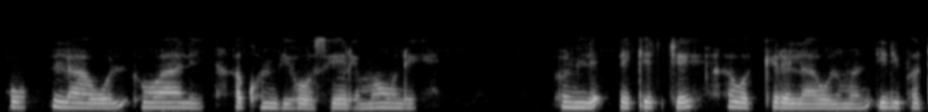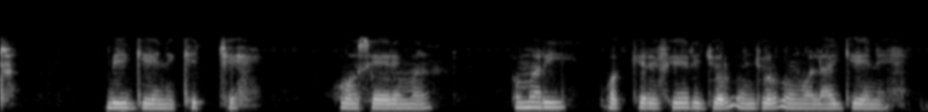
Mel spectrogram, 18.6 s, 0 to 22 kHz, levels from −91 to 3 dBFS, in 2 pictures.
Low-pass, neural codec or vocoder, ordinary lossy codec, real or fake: 5.4 kHz; none; Opus, 24 kbps; real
